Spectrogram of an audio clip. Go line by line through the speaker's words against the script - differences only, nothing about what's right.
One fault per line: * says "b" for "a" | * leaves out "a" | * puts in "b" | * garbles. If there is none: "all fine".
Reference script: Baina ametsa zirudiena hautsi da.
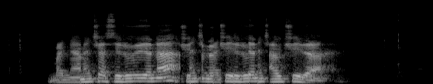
* garbles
